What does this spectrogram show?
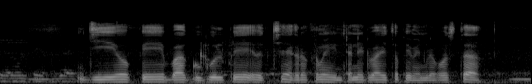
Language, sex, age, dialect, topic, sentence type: Bengali, male, 18-24, Northern/Varendri, banking, statement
